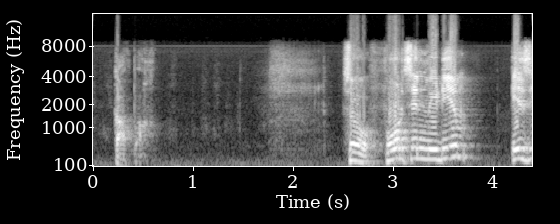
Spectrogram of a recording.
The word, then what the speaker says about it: kappa: permittivity or dielectric constant normally represented by this letter K pronounced as kappa.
